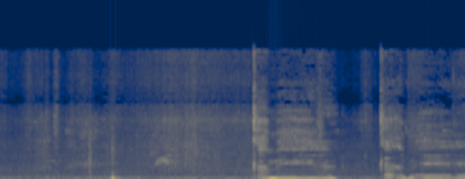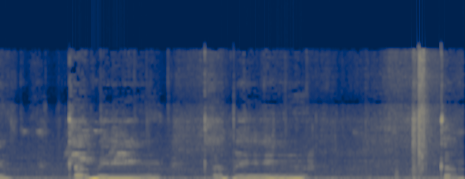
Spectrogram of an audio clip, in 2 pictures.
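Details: Yellow kitten family, shy at first and then friendly, with repeated drawn-out meows, four long level wails spaced about two seconds apart, over a low steady hum and faint background noise.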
